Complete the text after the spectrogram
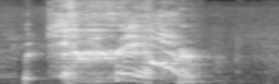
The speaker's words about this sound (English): As I was mentioning during the break to Yvonne, I keep coughing. I think it's still just allergies, and I still have the damn Christmas tree in the house.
